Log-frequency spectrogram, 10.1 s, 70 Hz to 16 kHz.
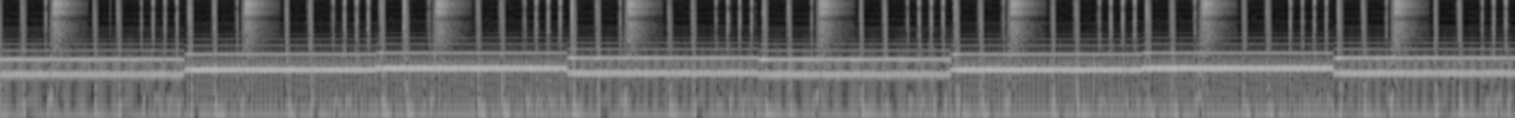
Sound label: Trance, CSG8580R5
